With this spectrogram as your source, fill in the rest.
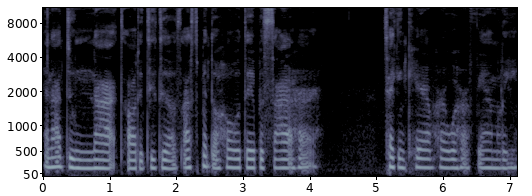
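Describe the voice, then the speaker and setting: A woman's fairly low, dark and mellow voice at a fairly slow pace, dry and close with no echo, in a very clean recording with a silent background. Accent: Southern US. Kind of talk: reading a first-person cheating story aloud. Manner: steady narration with occasional stumbles and self-corrections.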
